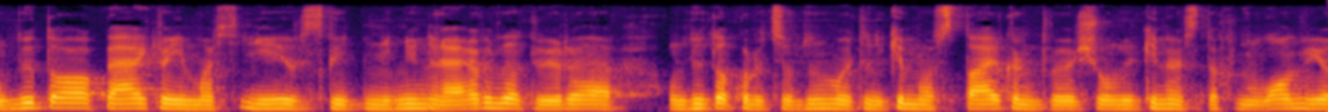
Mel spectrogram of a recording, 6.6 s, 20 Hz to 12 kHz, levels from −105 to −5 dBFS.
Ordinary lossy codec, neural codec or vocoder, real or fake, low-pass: MP3, 96 kbps; autoencoder, 22.05 kHz, a latent of 192 numbers a frame, VITS, trained on one speaker; fake; 9.9 kHz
